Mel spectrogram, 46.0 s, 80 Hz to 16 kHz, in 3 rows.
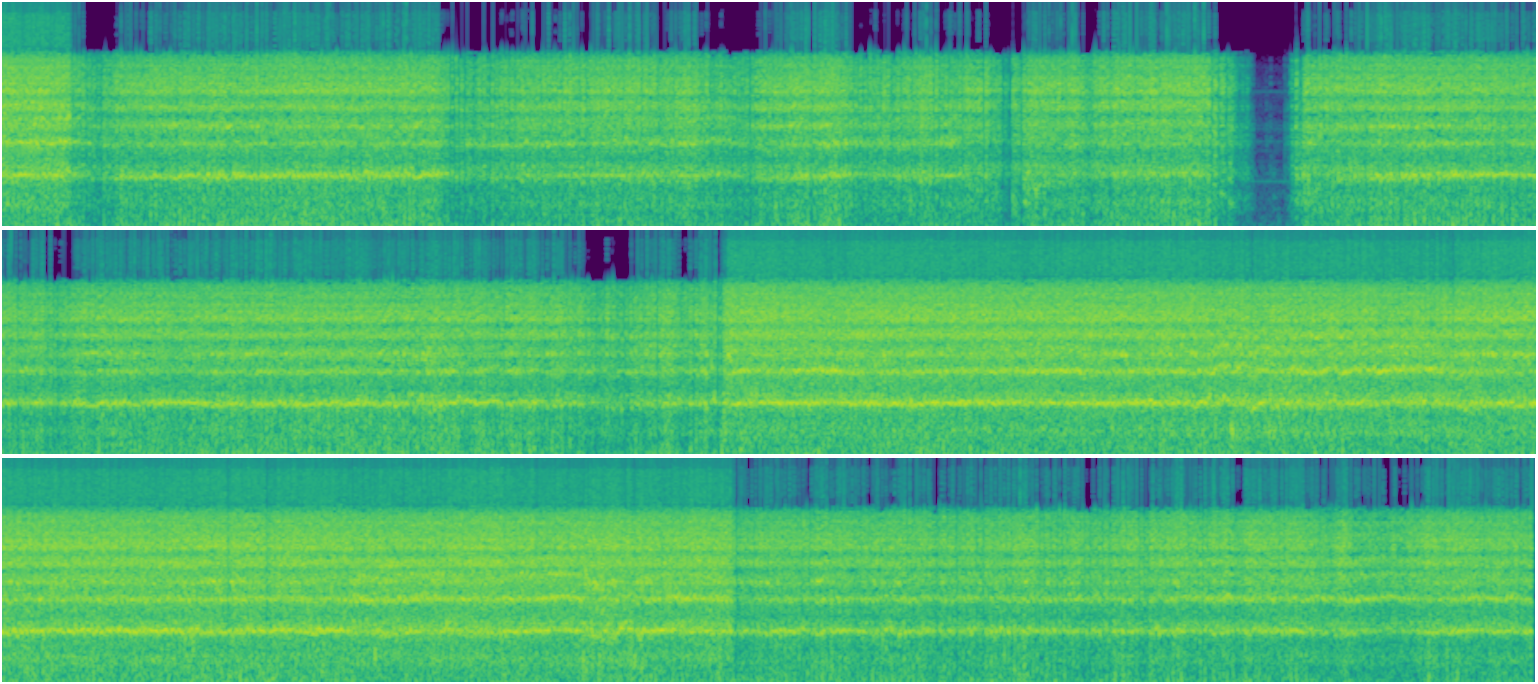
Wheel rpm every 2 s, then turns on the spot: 220, 210, 210, 210, 190, 180, 110, 230, 220, 210, 230, 230, 230, 230, 220, 220, 230, 220, 230, 230, 230, 230, 230.
none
